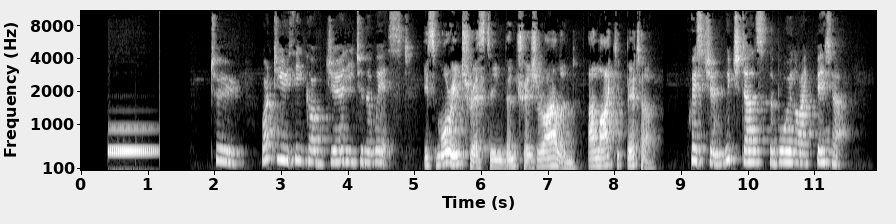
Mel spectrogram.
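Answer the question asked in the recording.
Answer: Journey to the West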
